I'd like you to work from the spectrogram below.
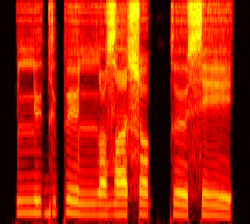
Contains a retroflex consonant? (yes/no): no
